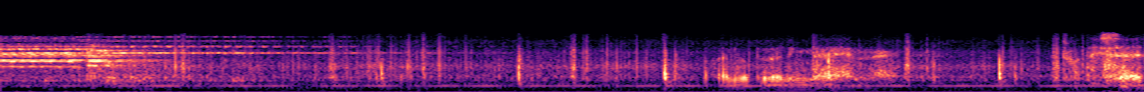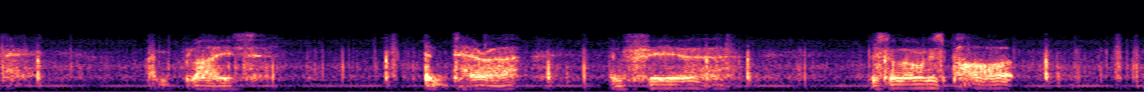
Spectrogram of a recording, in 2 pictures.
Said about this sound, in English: Listen. I hear static.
